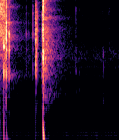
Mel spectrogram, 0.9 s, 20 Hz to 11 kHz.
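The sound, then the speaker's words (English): A can of Old Style beer cracks open: a sharp snap, then a quick double pop with a low thump, followed by a faint fizzing hiss that fades away. No one speaks. “I'm going to reach over here, and I'm going to officially open my 10th Old Style of the night, and a very depressed Old Style.”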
